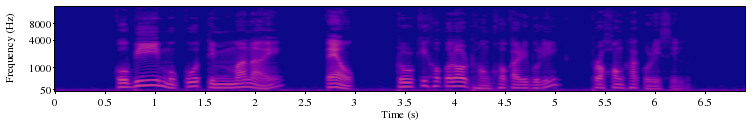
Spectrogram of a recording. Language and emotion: Assamese, neutral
